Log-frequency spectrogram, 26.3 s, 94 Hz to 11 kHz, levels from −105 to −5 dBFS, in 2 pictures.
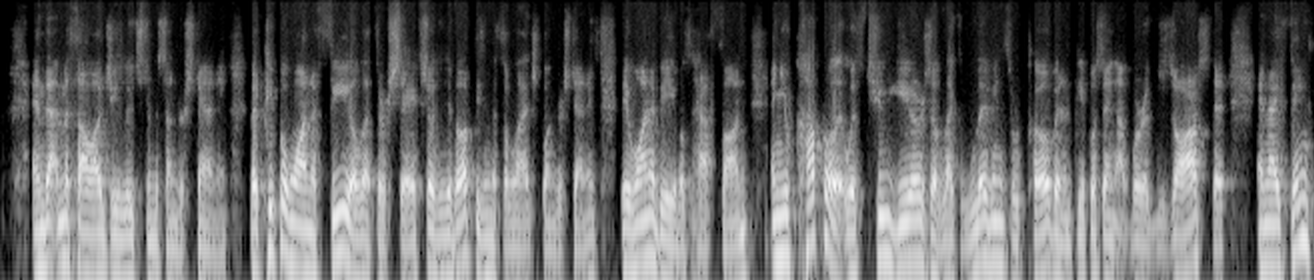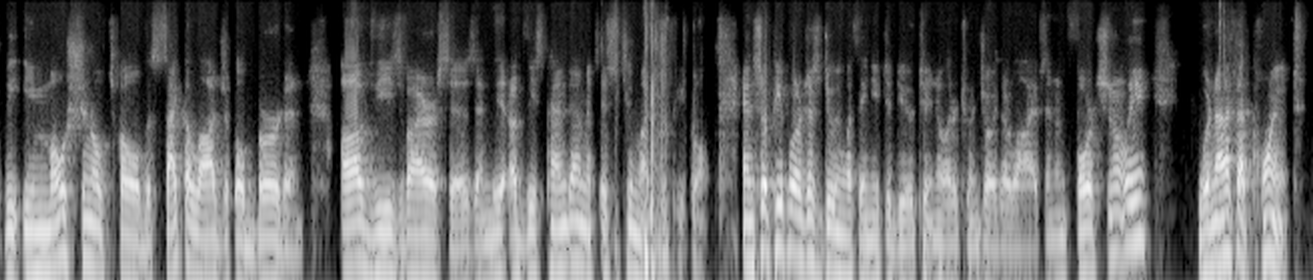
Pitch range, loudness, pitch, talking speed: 95-130 Hz, -22 LUFS, 110 Hz, 210 wpm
